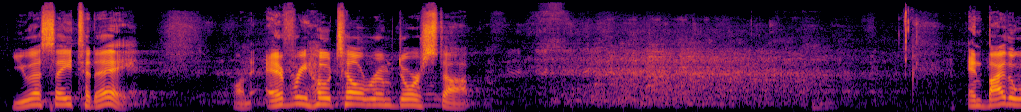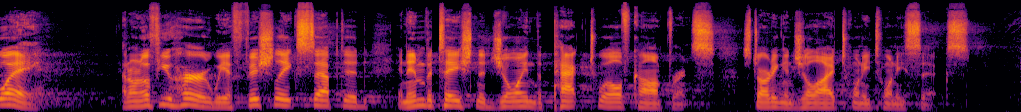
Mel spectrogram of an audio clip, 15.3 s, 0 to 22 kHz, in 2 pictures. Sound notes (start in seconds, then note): 3.7 audience laughing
